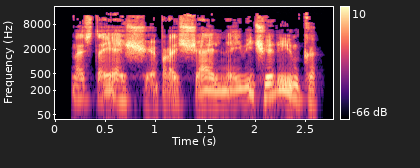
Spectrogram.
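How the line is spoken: Continuous muttering. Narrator (Russian): не переставая бормотал он

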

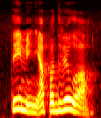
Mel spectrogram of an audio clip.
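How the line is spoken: Growling. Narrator (Russian): продолжал рычать Коршун

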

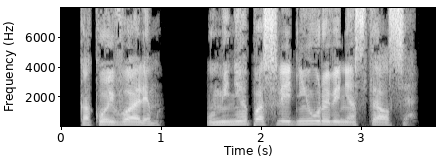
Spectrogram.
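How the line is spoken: Dejected, then hysterical whisper. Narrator (Russian): поникшим голосом произнес сухощавый паладин, с нотками истерики прошептал

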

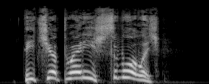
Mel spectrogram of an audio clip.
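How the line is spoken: Startled shriek. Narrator (Russian): Взвизгнула Оксана, которую шлепнул позаду

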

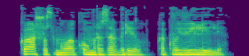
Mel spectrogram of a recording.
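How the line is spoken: Reluctant mutter. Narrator (Russian): неохотно буркнул он

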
